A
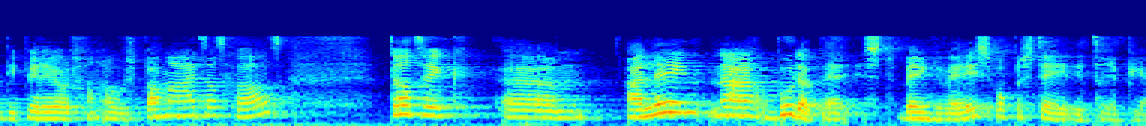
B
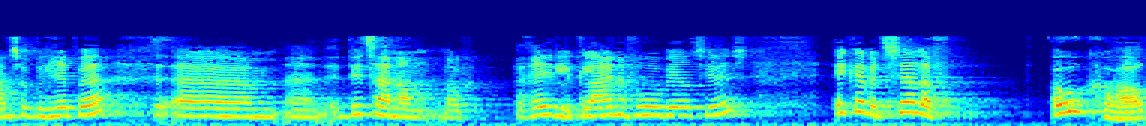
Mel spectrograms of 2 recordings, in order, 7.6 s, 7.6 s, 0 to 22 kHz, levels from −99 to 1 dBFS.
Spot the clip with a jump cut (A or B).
B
